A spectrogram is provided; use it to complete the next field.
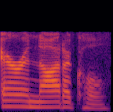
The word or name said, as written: aeronautical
